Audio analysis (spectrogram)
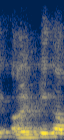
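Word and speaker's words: Ertiga: मेरी जो कार है वो है, अगर आप लोगों को मारुति सुजुकी की अर्टिगा पता है, मारुति सुजुकी अर्टिगा, एर्टिगा अलग अलग लोग अलग अलग प्रोनाउंस करते हैं।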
